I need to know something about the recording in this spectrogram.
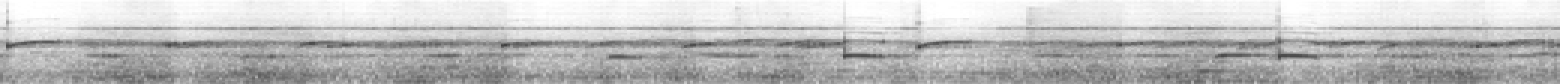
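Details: An invasive common coqui chorus at night on Hawaii's Big Island: many frogs overlap their sharp two-note, upward-sweeping 'co-qui' mating calls.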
